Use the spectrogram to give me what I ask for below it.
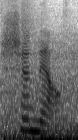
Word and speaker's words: Chanel: just behind me and the right way to pronounce it is again in French because it's from friends so the correct way to say this word is Chanel and by the way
